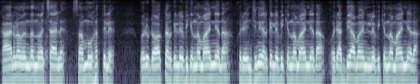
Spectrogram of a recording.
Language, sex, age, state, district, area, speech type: Malayalam, male, 45-60, Kerala, Thiruvananthapuram, rural, spontaneous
